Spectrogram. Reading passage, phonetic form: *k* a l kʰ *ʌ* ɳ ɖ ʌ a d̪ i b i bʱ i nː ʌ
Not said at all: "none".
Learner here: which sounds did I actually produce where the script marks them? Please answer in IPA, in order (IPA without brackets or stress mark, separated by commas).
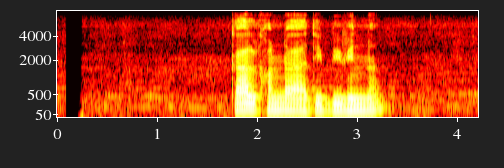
k, ʌ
